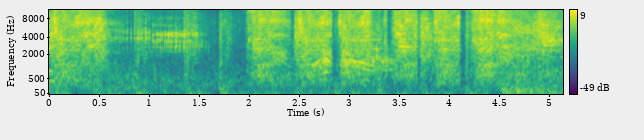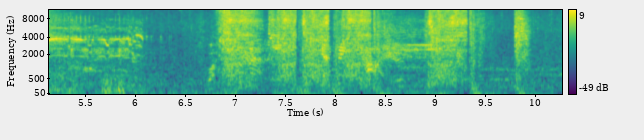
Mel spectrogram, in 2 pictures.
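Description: Blows thud as a creature is struck in a fight.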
